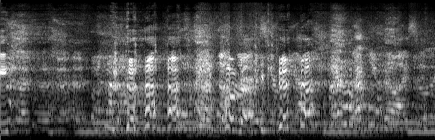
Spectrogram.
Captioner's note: women laughing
